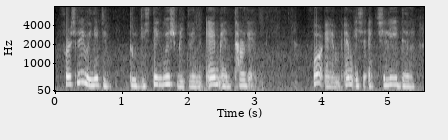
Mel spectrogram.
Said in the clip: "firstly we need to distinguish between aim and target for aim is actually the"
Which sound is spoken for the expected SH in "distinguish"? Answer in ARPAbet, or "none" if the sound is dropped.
SH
